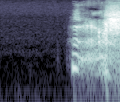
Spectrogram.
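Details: Woman coming down with another bad cold, likely caught from a roommate, very sneezy with a cough that is worsening: a single abrupt, explosive wet sneeze after silence; recording also includes nose blows and coughs.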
